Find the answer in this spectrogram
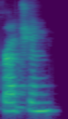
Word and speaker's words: Greczyn: I'm Alice Food on Twitter, Alice Greczyn on Instagram, and that's how it's pronounced. It looks crazy, but it's just pronounced Greczyn.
